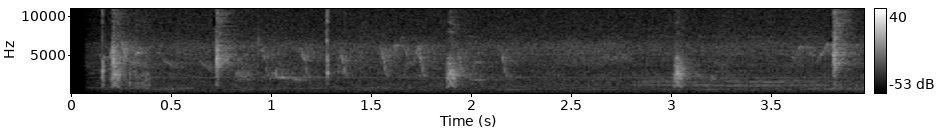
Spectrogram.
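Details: Rubythroat, a winter migrant from Siberia favouring bushes, in Gouripur, Murshidabad, West Bengal, India: short, sharp, high chips and brief scratchy notes at irregular intervals over a soft background hiss.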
